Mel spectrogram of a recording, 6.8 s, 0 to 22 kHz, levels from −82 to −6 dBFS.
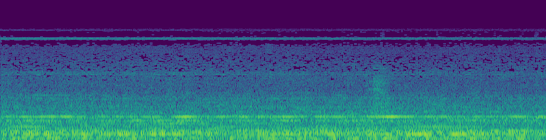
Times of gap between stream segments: none

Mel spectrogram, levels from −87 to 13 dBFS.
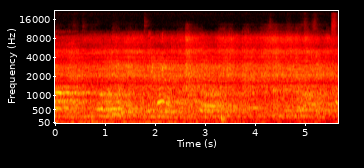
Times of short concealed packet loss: none

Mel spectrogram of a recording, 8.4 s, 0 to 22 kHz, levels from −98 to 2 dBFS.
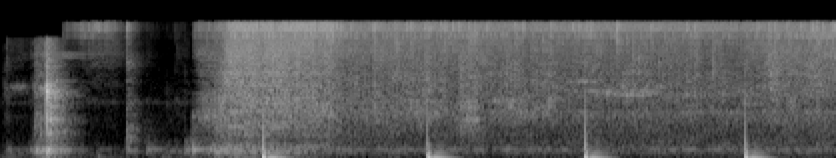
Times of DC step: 2.62, 4.27, 5.84, 7.44

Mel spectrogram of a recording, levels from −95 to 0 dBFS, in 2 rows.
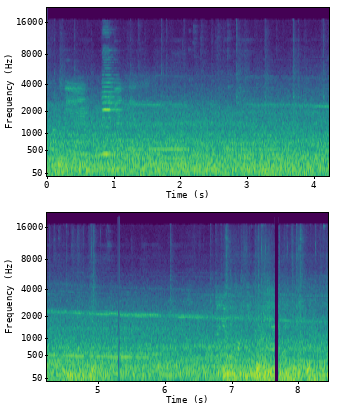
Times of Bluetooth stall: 5.30-5.33, 7.64-7.72

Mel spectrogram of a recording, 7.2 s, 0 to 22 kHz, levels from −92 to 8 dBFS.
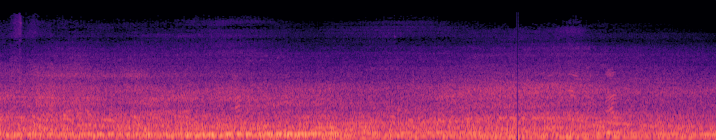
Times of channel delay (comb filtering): none

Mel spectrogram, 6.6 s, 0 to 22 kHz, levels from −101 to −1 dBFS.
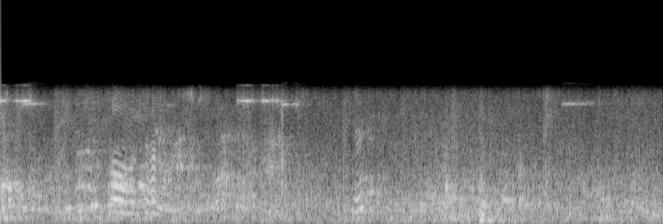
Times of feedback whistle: none

